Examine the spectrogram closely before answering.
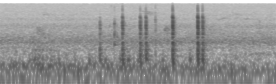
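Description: A fishing reel clicks in quick bursts.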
